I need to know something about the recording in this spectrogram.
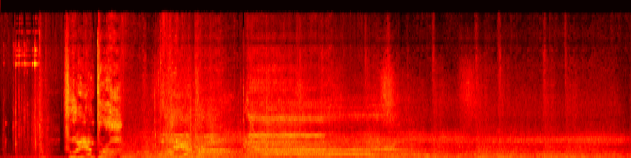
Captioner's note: screaming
